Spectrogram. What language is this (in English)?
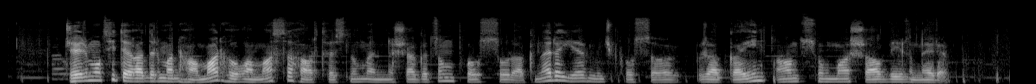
Armenian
